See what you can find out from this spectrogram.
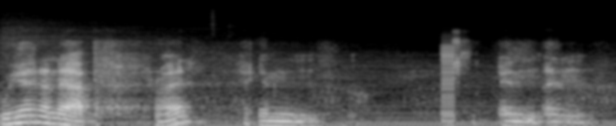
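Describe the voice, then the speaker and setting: A man with a fairly low pitch talks while music plays behind him. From Germany. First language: German. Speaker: gaming YouTuber. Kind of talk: casual storytelling. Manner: halting.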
